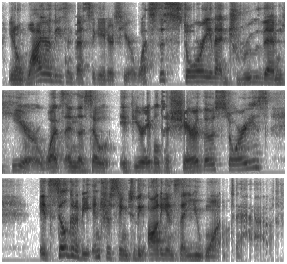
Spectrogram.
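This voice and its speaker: A man's voice: on the high side, a bit bright. A man talking casually as a podcast guest, in an informal, chatty, rambling way. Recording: slightly dull, lo-fi audio.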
